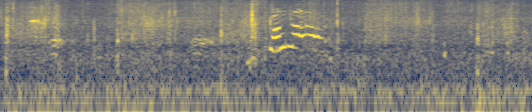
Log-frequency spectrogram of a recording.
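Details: White-and-orange stray cat by a roadside, meowing as it walks up to a person and seeks affection; one short harmonic meow, rising then falling, at mid-clip over a steady low rumble of background noise.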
